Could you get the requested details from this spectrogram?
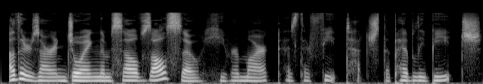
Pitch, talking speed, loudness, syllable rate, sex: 180 Hz, 175 wpm, -18 LUFS, 5.2 syllables/s, female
